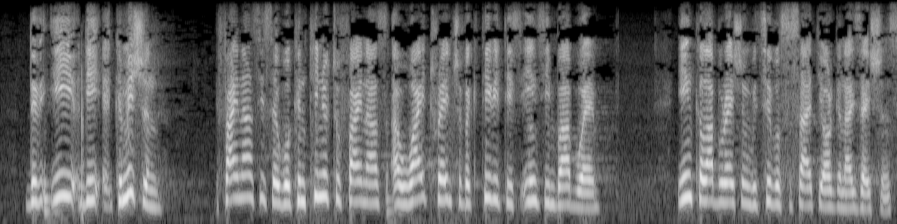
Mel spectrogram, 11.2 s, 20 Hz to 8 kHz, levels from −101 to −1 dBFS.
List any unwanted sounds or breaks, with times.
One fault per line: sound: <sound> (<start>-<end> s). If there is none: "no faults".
no faults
